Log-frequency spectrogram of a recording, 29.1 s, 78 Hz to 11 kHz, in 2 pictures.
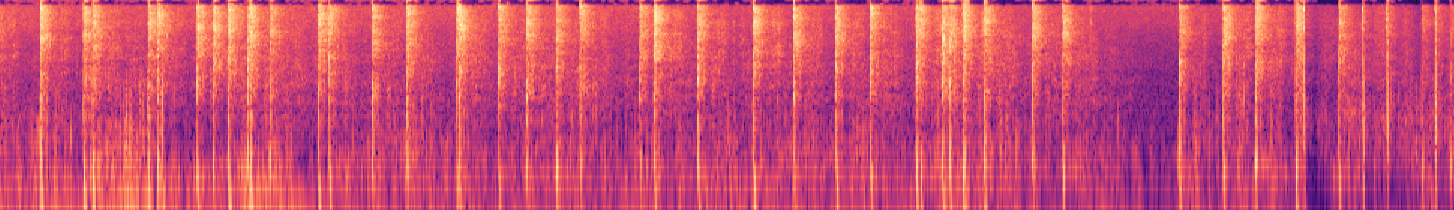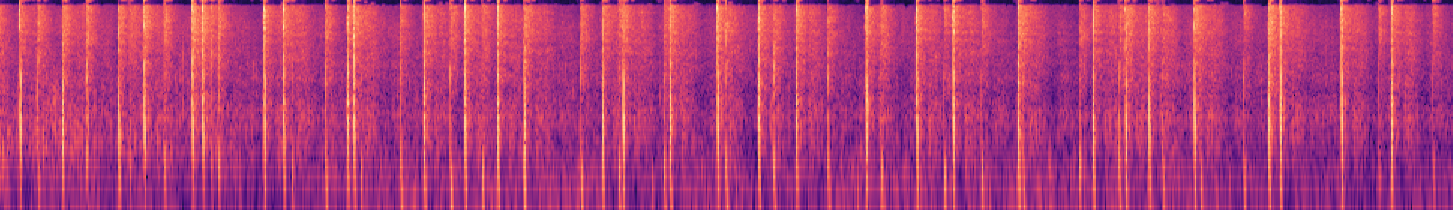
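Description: Consumer 1.4G fireworks cakes firing: a rapid string of sharp bangs and crackles as shots launch and burst, several a second, with a deeper rumble in the first few seconds and a short lull about twelve seconds in.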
